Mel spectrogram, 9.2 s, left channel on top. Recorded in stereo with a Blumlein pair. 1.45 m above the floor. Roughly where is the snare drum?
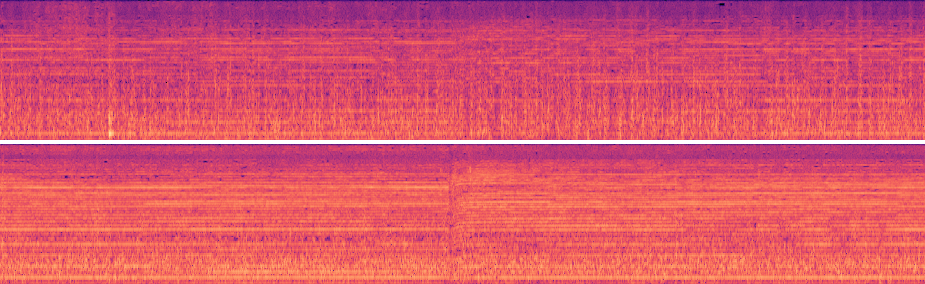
Ahead left.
